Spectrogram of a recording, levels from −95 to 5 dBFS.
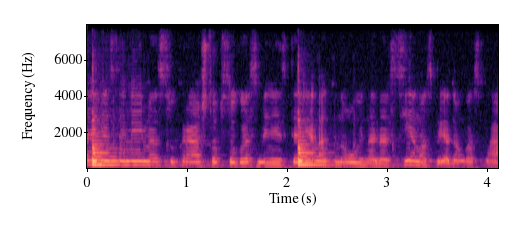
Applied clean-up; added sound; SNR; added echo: none; Bowed string instrument; -2 dB; reverberation time 1.5 s.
